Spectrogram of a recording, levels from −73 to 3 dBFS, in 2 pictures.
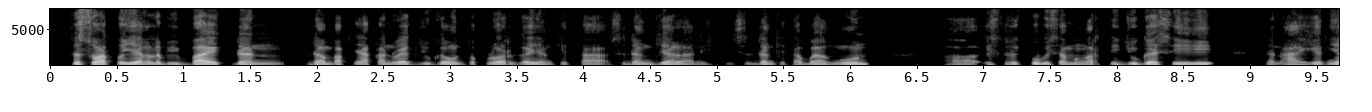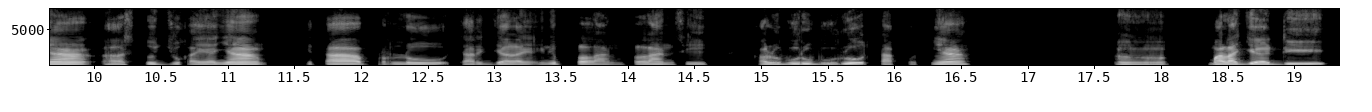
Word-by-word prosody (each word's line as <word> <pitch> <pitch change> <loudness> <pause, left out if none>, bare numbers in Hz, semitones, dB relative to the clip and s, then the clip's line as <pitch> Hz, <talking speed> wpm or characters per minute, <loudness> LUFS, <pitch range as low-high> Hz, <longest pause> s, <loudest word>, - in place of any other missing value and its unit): sesuatu 145 -4 +3
yang 130 -2 +4
lebih 125 -1 -3
baik 175 +6 +5
dan 120 -1 -2 0.2
dampaknya 125 0 -3
akan 125 0 -5
baik 120 -2 +1
juga 125 0 -6
untuk 120 -1 -8
keluarga 120 -1 -1
yang 120 -1 -3
kita 120 +2 -9
sedang 120 -1 -6
jalani, 120 -1 -3 0.2
sedang 125 +1 -6
kita 120 - -11
bangun, 125 +9 -1 0.6
eee, 110 0 -10
istriku 120 +2 -5
bisa 125 -2 -4
mengerti 120 0 -6
juga 125 +1 +3
sih 120 0 -1 0.4
dan 115 -3 -12
akhirnya, 125 +6 +4
eee, 120 -2 -3
setuju 125 0 -6
kayaknya 140 +7 +4 0.3
kita 145 +1 +4
perlu 125 -1 -2
cari 125 -1 -5
jalan 120 -2 0
yang - - -16
ini - - -2
pelan-pelan 130 +2 -1
sih. 125 -1 -9 0.4
Kalau 130 0 +1
buru-buru 130 +5 +3
takutnya 155 +8 0 1.1
eee 130 -1 -2 0.3
malah 150 +2 +7
jadi 130 -1 +4
125 Hz, 135 wpm, -22 LUFS, 120-135 Hz, 1.1 s, malah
